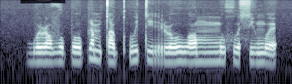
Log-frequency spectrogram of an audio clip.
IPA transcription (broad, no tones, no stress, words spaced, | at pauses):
boɭɔvopo pimtˤɛkʷʼi tirɭo wɔ mːʊ xʷɛsiŋʷɛ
